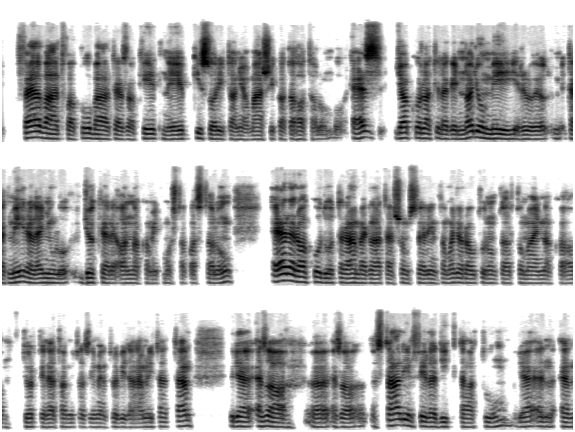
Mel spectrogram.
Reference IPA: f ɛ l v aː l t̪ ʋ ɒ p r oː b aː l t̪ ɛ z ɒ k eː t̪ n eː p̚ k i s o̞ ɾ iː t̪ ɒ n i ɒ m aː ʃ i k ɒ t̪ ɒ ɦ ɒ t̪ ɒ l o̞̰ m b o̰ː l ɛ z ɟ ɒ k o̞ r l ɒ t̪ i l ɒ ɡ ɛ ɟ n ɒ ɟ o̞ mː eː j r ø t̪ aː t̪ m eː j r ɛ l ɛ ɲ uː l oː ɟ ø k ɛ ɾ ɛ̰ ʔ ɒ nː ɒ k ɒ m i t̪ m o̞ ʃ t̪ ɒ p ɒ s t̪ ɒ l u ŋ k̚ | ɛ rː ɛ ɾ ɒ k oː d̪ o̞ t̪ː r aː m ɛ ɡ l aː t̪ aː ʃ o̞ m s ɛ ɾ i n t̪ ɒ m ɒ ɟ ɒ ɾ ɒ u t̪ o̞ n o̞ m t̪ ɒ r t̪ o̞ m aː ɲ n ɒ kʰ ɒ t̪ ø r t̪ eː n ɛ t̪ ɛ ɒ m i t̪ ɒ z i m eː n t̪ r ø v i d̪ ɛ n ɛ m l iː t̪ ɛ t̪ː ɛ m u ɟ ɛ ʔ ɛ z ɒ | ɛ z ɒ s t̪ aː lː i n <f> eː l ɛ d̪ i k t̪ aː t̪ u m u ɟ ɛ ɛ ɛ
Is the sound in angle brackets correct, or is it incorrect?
correct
